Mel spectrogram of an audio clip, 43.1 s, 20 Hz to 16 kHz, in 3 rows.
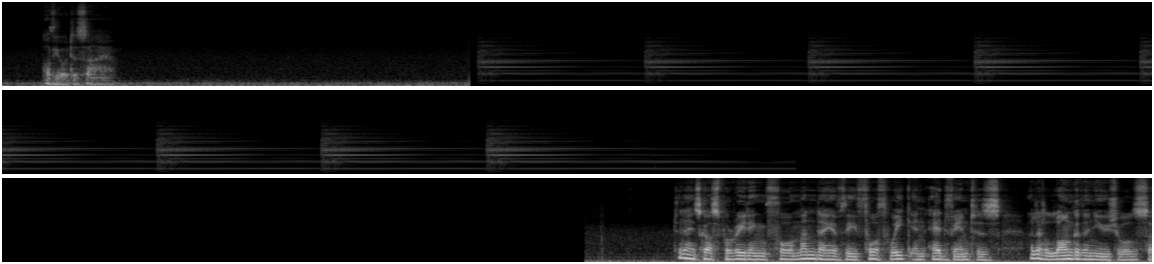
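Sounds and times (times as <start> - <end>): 
resonant bell ringing: 0.0 - 5.9
steady broadband noise: 0.0 - 5.9, 36.1 - 43.1
speech: 0.6 - 1.6, 37.2 - 43.1.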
